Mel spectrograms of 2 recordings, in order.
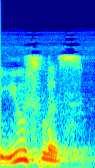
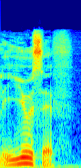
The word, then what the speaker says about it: Yusuf: we'll work on it my name is Yousef can you say Yousef say Yousef you're very good I wish you teach my wife she keeps mispronouncing it she calls me useless attention this is the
